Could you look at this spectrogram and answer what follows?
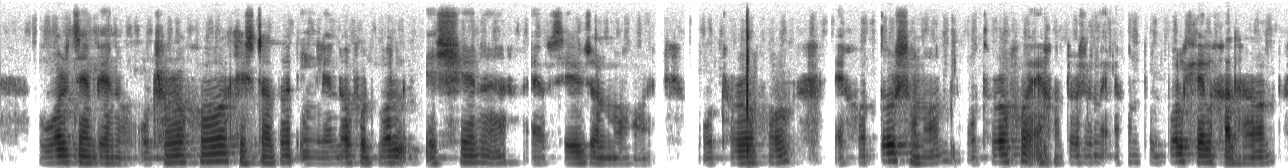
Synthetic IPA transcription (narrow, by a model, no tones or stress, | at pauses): uwaɹt͡ʃɛmpiɔnɔṵtʰɔɹɔxɔkʰistapɔtiŋɡlɛndɔpʰut̚bɔlesianɛpʰsiɹzɔnmɔɦɔj | utʰɔɹɔxɔɛxʰɔtːɔɹsɔnɔtutʰɔɹɔxɔʔɛ̰xʰɔtːɔɹsɔnɔɛkʰɔnpʰut̚bɔlkʰɛlxadʱaɹɔn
